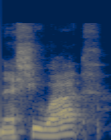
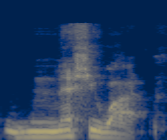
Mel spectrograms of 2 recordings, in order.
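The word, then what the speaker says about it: Nesheiwat: Neshiwat. Neshiwa. Neswat. I don't know. I think the T is silent. You got to get that Wah in there.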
